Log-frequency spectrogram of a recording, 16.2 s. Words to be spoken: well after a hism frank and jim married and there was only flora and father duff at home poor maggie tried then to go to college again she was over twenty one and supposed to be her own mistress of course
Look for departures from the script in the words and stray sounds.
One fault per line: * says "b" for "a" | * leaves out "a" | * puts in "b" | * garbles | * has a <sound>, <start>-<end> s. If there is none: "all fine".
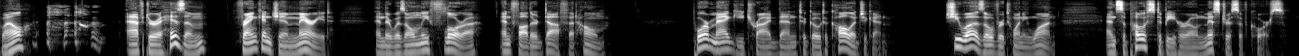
* has a cough, 0.6-1.3 s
